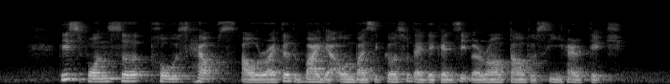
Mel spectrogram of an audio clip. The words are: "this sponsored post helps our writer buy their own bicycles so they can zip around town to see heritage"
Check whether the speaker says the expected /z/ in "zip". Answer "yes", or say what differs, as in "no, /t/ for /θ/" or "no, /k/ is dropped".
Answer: no, /s/ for /z/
